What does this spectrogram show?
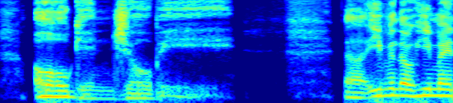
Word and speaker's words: Ogunjobi: Even though Ogunjobi. You got to say it like that. If you don't say it like that, then you disrespecting that man. Ogunjobi.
